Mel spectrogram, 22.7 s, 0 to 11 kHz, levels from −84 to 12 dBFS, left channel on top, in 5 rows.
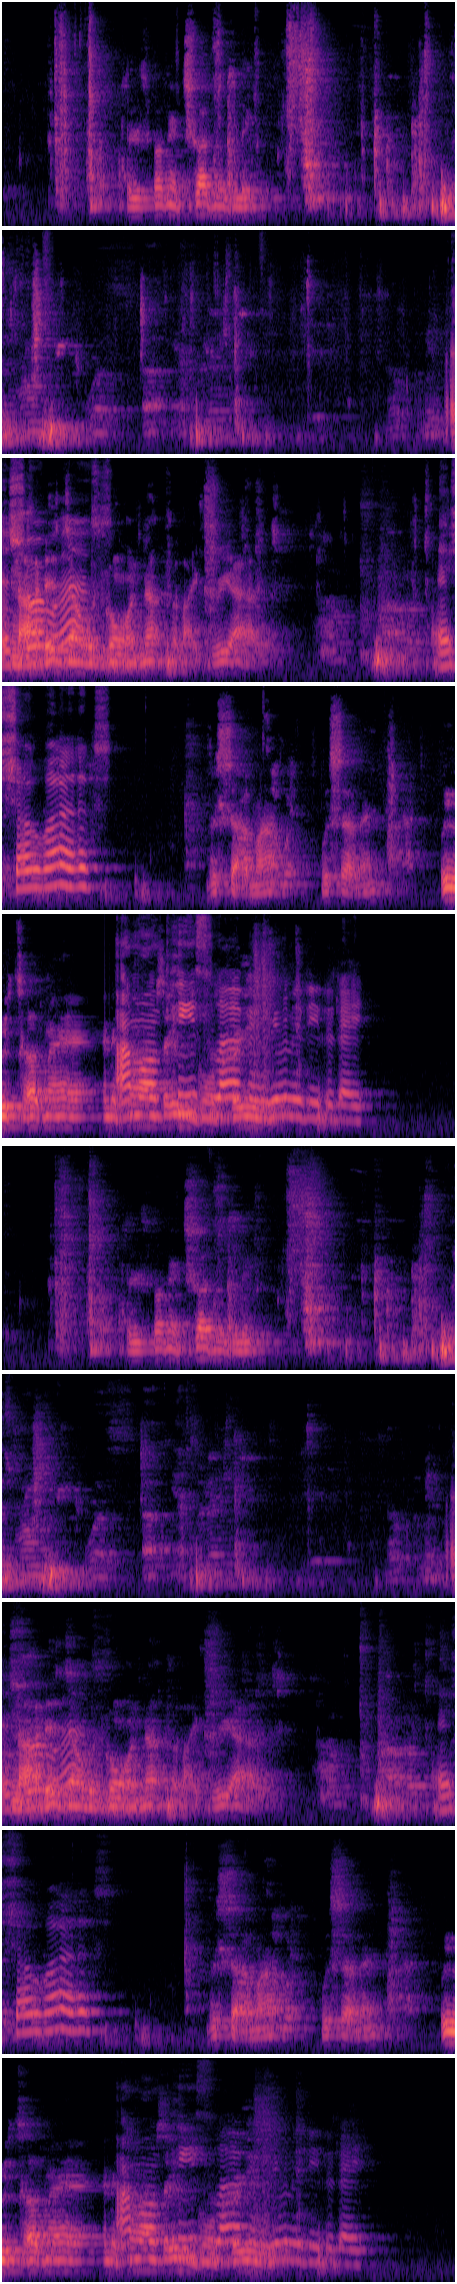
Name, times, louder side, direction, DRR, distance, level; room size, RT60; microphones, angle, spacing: voice 1, 0.5-3.2 3.7-4.5 4.8-5.2 6.8-7.0 7.5-7.6 9.1-11.8 12.8-12.9 15.0-15.1 15.6-17.7 18.0-20.9 21.3-21.4, left 2 dB, 55° left, 1.0 m, -29 dB
voice 2, 4.4-5.1 5.4-6.8 7.5-7.8 8.3-9.3 12.2-14.4 15.4-15.5, right 1 dB, 80° right, 2.2 m, -46 dB
voice 3, 9.0-10.0 13.4-14.7 19.3-21.7, left 6 dB, 70° left, 0.4 m, -28 dB
12.0 x 7.2 x 5.2 m
head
